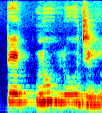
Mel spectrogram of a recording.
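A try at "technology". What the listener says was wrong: Very good. टेक्नोलॉजी, देखिए पढ़ लिया इन्होंने।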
